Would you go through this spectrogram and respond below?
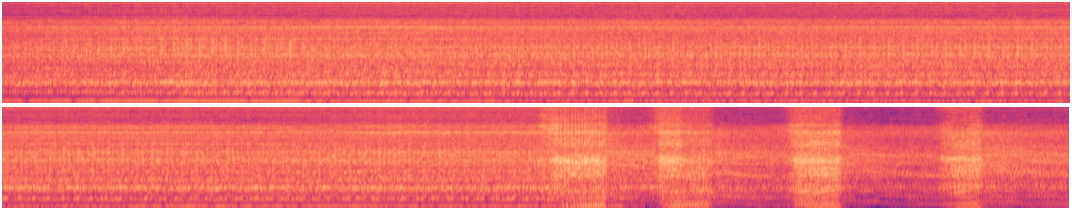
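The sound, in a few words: car engine idling and revs being adjusted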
